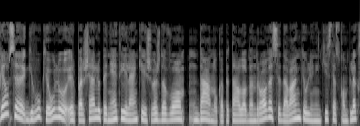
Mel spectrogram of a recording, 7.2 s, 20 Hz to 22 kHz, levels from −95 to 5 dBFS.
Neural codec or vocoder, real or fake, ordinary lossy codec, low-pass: none; real; MP3, 48 kbps; 19.8 kHz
